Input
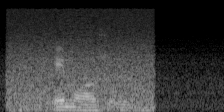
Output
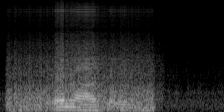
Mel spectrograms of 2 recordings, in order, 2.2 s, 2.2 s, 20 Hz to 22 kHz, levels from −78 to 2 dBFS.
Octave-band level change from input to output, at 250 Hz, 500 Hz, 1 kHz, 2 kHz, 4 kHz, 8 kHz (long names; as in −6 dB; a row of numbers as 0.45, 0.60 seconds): −3.5, −3.0, −7.0, −10.0, −9.5, −9.5 decibels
